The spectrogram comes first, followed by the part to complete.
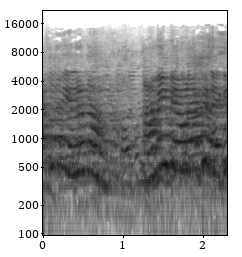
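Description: A performer's amplified voice in Manasa jatra, delivered through the stage microphones in long phrases whose pitch rises and falls, with a short break about a second in.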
